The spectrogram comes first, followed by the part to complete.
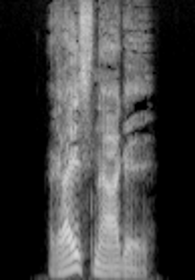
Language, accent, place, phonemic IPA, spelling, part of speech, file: German, Germany, Berlin, /ˈʁaɪ̯sˌnaːɡl̩/, Reißnagel, noun, De-Reißnagel.ogg
- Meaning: thumbtack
